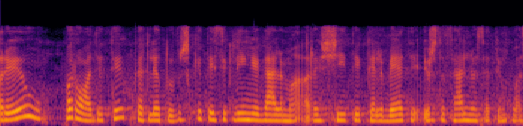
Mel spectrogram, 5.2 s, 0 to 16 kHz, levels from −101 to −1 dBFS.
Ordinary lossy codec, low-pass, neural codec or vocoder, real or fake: AAC, 64 kbps; 7.2 kHz; codec, 16 kHz, 4.8 kbps, FACodec; fake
